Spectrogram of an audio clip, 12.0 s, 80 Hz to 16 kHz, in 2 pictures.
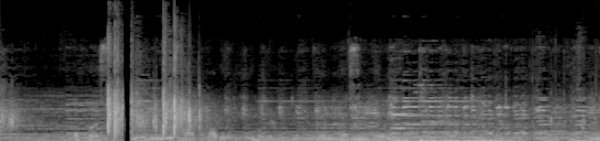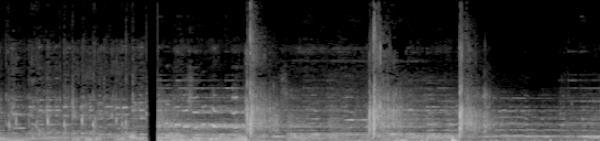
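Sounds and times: whip cracks: 0.0 - 0.3, 1.0 - 2.1, 8.4 - 8.8, 9.6 - 11.0.

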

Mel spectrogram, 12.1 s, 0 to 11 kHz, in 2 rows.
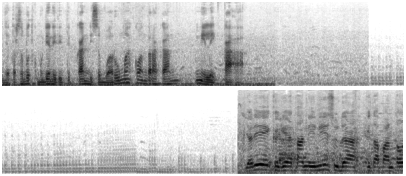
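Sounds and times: people talking: 0.0 - 5.4, 9.6 - 12.0
vehicle engine running: 0.2 - 12.0.

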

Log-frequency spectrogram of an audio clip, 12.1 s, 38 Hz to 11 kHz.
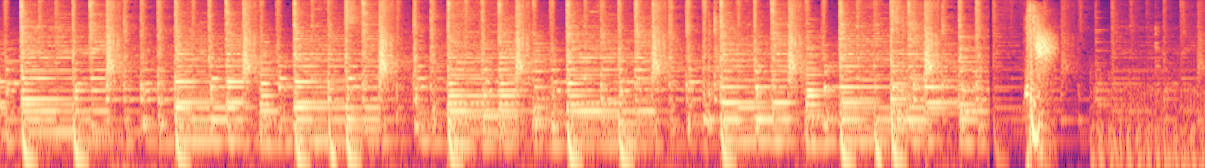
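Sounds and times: music: 0.0 - 12.0
whip-like swish: 10.2 - 10.8.

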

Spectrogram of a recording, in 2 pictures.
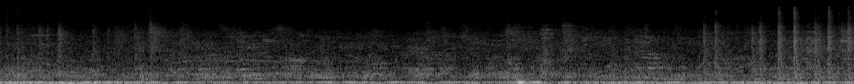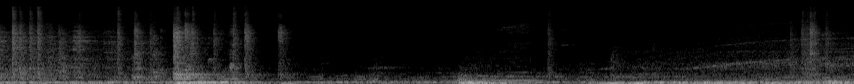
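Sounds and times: elevator doors clicking and knocking: 0.0 - 3.0, 4.0 - 11.7
steady low hum: 0.0 - 17.0.

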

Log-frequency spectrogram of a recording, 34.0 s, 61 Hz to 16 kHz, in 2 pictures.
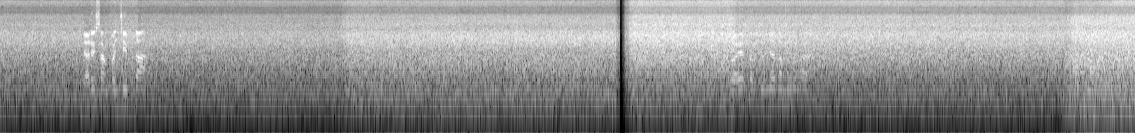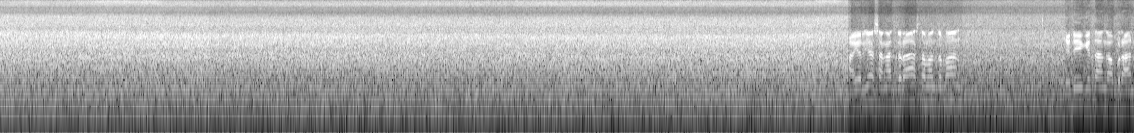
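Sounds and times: water rushing over rapids: 0.0 - 34.0
waterfall: 0.0 - 34.0.

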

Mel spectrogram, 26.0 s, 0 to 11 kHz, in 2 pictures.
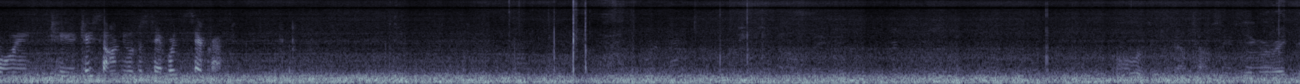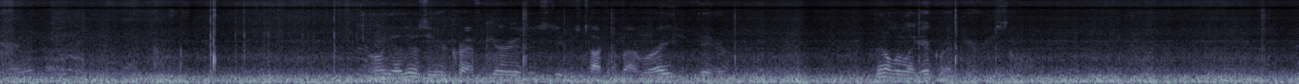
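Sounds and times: jet cabin engine roar: 0.0 - 25.9
faint voices: 6.3 - 9.4, 11.1 - 15.1, 16.5 - 20.3, 21.8 - 23.5.

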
